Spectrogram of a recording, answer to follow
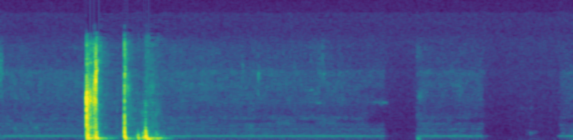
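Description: Three quick knocks or bumps close to a microphone, about a second in, over a faint steady hum.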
